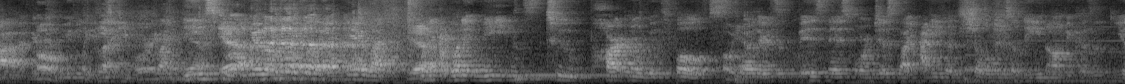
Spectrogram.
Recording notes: We had this interview live in one of his listed properties with several people in attendance. The island of Oahu in Hawaii.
